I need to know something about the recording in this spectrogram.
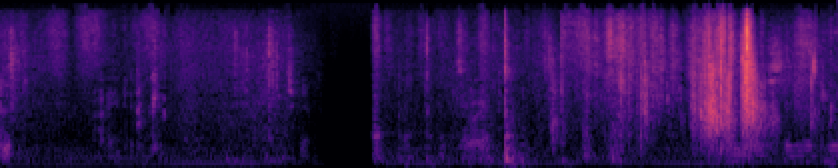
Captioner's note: speaker talking away from mic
